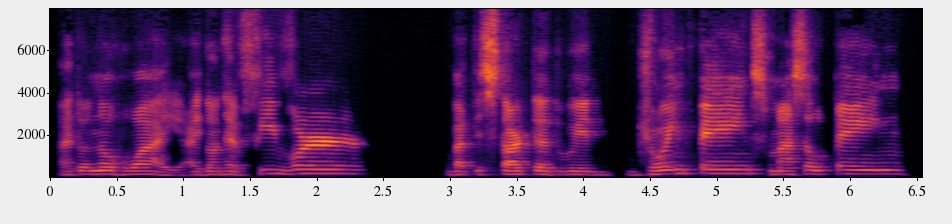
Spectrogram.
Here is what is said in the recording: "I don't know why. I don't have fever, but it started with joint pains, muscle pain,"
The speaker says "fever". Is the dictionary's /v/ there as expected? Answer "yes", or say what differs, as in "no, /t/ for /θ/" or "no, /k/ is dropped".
yes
